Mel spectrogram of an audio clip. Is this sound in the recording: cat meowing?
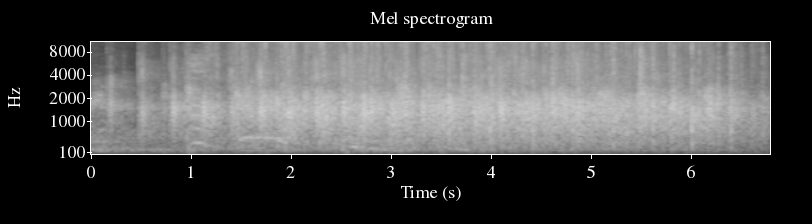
no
